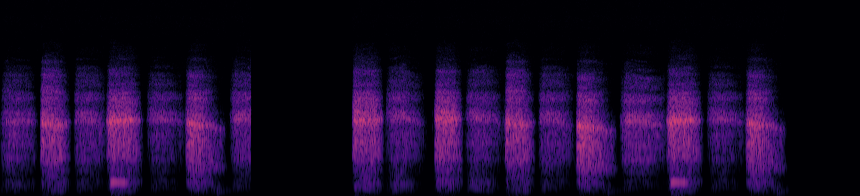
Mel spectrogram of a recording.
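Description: A young woman breathes in short, shaky gasps close by.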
